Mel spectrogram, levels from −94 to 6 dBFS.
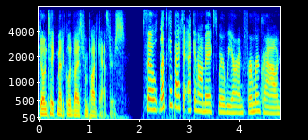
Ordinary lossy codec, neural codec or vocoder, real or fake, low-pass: AAC, 48 kbps; vocoder, 44.1 kHz, 128 mel bands, Pupu-Vocoder; fake; 7.2 kHz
